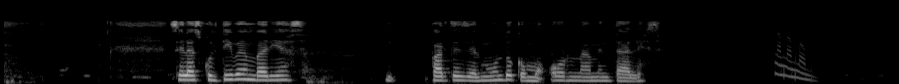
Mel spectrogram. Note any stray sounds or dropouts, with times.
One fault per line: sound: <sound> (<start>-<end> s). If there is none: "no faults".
sound: chirp (7.7-8.2 s)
